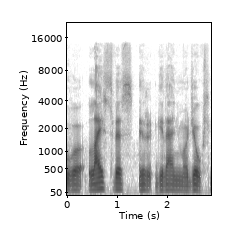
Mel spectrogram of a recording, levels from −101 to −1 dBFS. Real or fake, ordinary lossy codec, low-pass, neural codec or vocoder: fake; AAC, 96 kbps; 14.4 kHz; vocoder, 44.1 kHz, 128 mel bands every 256 samples, BigVGAN v2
